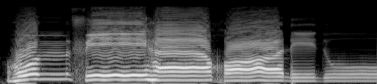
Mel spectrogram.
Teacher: Jelaskan suara mimnya pada lafal Hum fiha karena ia izhar syafawi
